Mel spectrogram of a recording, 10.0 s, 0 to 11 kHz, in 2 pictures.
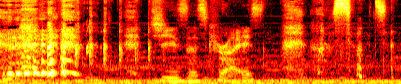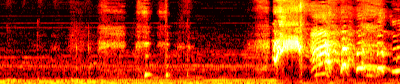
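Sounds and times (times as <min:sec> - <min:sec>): person laughing loudly: 0:00.0 - 0:01.9, 0:08.4 - 0:10.0.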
